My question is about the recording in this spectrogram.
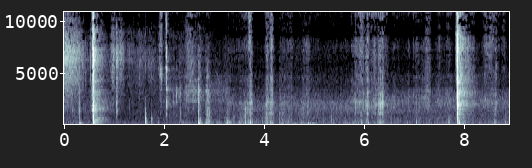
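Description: Plastic interior trim clips being pried out with a pick: a series of scattered clicks and snaps, the loudest about half a second in and another near the end, with light rustling of carpet between them.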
